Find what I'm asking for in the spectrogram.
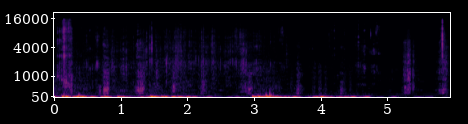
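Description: Crisp, irregular crunching from someone chewing potato chips, with sharp bursts of brittle crackling and softer chewing in between, fairly loud and without any talking.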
